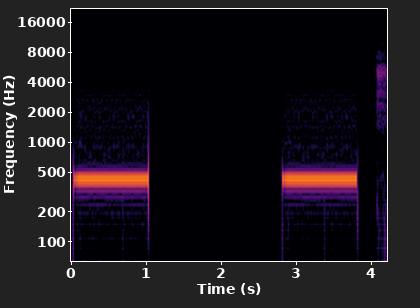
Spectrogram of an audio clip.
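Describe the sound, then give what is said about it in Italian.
A telephone line tone as a call is placed: two steady, even-pitched tone pulses of about a second each, separated by a longer silence, then a short burst of noise like a click. No voices. “dalla regia chiedo di far partire la telefonata”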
